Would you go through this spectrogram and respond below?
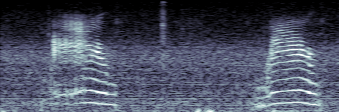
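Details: Two insistent meows from a domestic cat trying to rouse its sleeping owner. The calls are long and tonal, the second rising more steeply, separated by a short pause with faint rustling between them.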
